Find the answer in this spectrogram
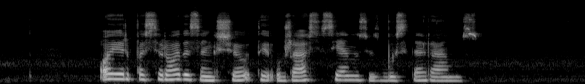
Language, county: Lithuanian, Vilnius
